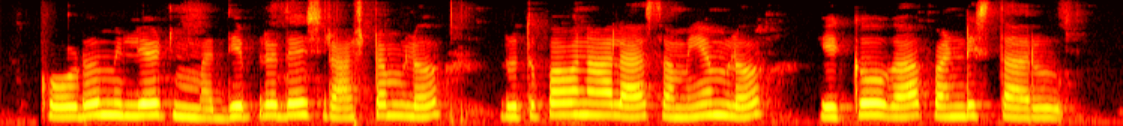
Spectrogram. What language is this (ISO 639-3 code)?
tel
